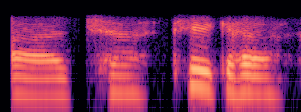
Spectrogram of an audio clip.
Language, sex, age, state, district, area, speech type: Hindi, female, 45-60, Bihar, Muzaffarpur, urban, conversation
